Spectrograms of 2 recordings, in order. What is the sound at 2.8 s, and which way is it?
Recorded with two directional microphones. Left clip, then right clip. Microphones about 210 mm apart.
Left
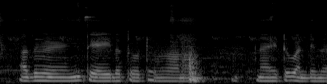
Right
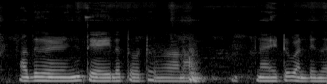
Speech, 5° right (ahead or behind).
